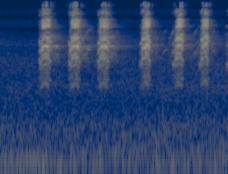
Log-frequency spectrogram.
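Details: Parrot making loud, grating, noisy chirps about every third of a second in a brief burst.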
